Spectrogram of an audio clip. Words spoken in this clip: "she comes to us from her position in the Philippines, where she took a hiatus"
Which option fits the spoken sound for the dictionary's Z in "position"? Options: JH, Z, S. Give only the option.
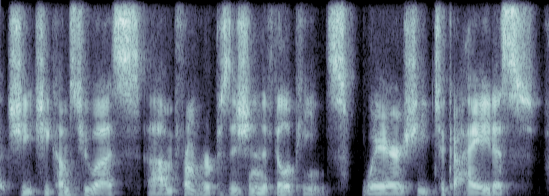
Z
